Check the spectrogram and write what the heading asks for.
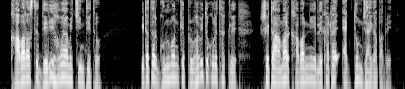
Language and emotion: Bengali, fearful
